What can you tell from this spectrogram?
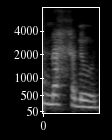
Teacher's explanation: Hamas bermaksud angin ya. Letak tapak tangan depan mulut. Masa kita baca nah, terasa angin.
